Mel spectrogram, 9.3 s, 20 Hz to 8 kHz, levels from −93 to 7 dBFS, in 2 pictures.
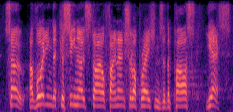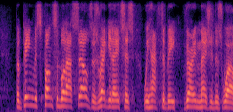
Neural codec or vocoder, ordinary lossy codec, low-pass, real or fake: none; Opus, 16 kbps; 7.2 kHz; real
